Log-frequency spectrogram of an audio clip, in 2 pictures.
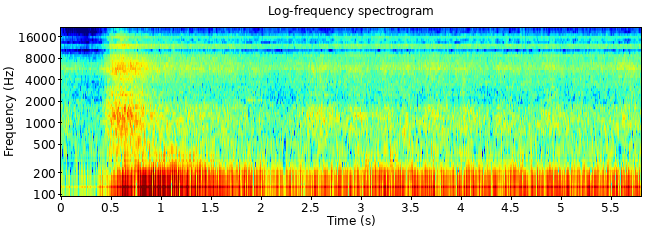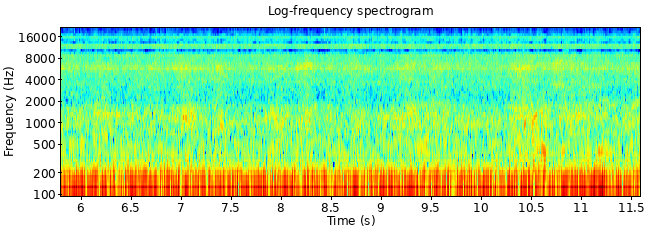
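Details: Custom-built Chevy LS 427 (LS3-based, copper-painted, twin Holley 1000 CFM 4150 throttle bodies, CVF pulley kit) for a '71 Chevy C10, final dyno pass; deep, even, steady rumble without misses or knocks; normal engine run, made 632hp/589 lb-ft.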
